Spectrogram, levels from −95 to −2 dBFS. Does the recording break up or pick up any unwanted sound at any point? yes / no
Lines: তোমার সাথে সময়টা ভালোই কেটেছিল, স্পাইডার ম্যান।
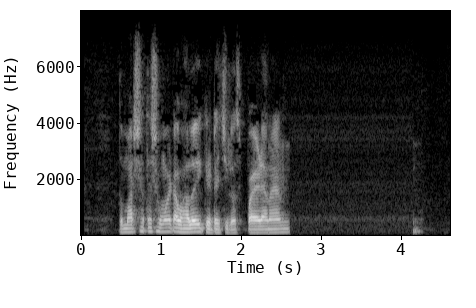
no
